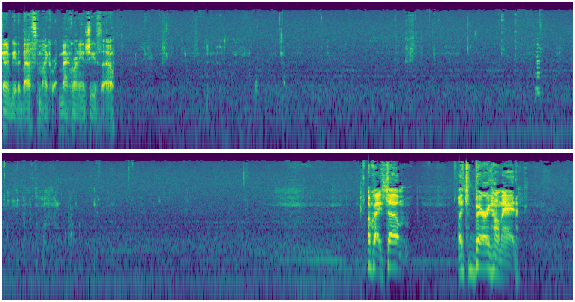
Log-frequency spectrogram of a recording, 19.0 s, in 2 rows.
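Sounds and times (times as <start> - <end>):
low cabin hum: 0.0 - 19.0
man chewing: 1.9 - 15.6.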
